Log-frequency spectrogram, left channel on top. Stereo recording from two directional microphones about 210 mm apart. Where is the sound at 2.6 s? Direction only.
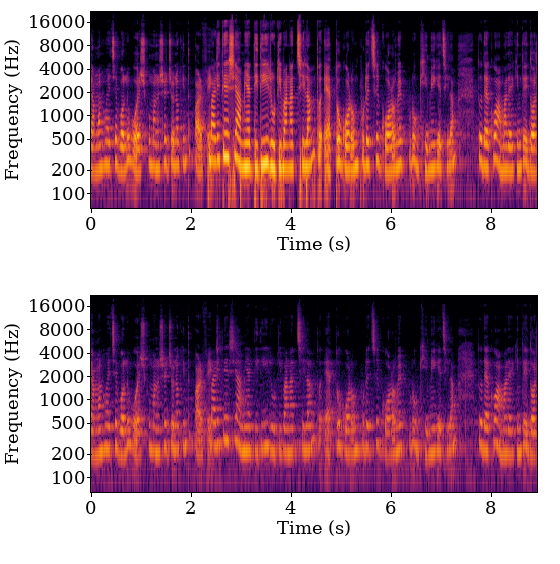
55° left (ahead or behind).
